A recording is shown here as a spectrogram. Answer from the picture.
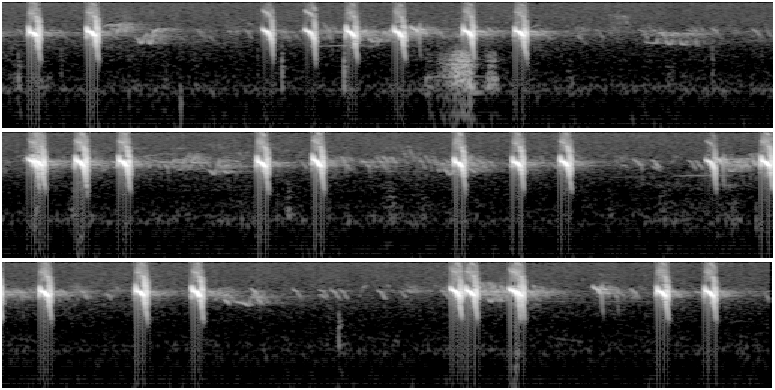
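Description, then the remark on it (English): Two wild birds giving fear or alarm calls in the distance: sharp, high-pitched chirps repeated in quick bursts of two to four, steady throughout, with no one talking. “Those wild birds are now in a distance, and they're giving those fear or alarm calls way in the distance.”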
